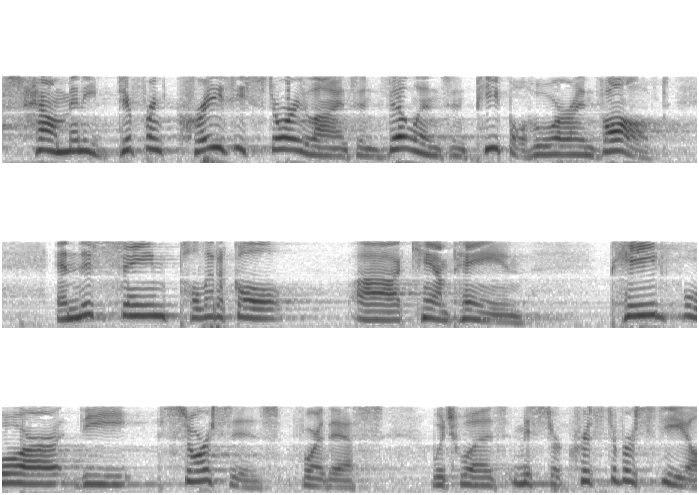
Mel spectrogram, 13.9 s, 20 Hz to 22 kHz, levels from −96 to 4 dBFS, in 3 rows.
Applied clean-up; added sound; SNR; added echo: none; none; none; none.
